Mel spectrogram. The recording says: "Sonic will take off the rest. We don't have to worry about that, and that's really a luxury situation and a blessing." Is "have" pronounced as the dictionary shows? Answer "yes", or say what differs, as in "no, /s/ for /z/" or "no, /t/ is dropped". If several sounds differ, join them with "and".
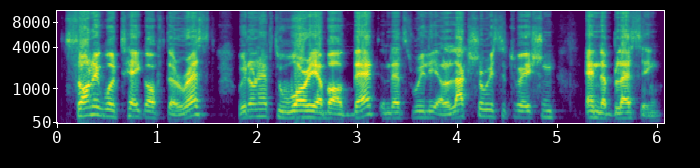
no, /f/ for /v/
